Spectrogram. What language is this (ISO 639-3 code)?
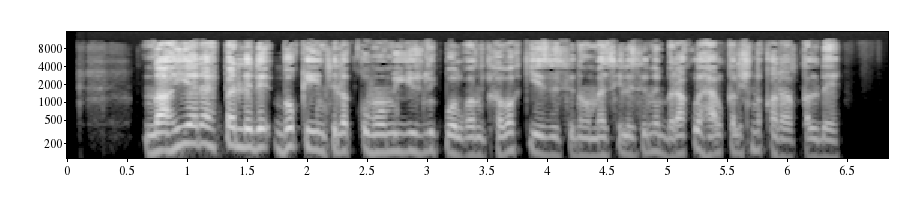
uig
